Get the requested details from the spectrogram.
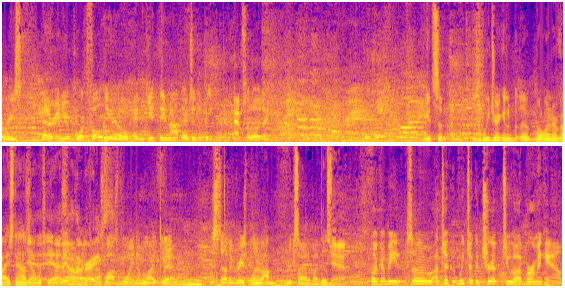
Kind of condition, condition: setting, busy venue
